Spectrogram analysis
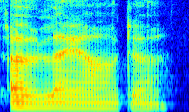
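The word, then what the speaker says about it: Oleada: I'll put the the it's oada o l e a d a I think oada or it could be pronounced OA I don't know it is oada yeah are you still waiting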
